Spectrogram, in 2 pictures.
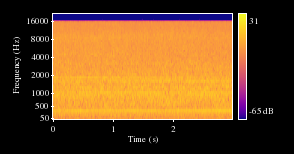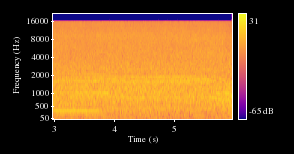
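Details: Echo PB-755ST two-stroke backpack blower, bought new two years earlier, after fresh fuel and carburetor adjustment (it had been bogging and dying under throttle/load); steady high-pitched full-throttle scream holding full revs cleanly without bogging, running normally.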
